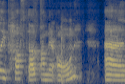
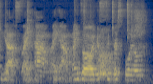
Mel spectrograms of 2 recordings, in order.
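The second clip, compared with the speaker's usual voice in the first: ordinary talk, nothing marked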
